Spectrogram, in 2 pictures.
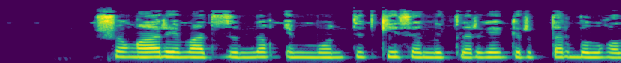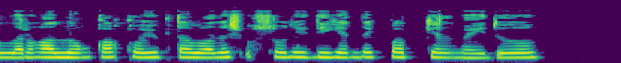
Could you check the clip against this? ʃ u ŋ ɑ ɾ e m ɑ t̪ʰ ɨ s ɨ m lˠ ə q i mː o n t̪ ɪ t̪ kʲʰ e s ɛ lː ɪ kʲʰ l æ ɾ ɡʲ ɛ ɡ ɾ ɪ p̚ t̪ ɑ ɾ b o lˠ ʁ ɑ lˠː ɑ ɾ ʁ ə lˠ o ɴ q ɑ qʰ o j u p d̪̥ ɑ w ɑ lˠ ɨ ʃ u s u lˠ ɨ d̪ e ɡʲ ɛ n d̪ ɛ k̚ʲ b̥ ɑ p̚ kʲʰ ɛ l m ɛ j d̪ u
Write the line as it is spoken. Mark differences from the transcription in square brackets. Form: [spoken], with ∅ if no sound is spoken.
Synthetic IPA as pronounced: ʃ u ŋ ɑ ɾ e m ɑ t̪ʰ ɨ [z] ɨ m lˠ ə q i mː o n t̪ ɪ t̪ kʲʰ e s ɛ lː ɪ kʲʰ l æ ɾ ɡʲ ɛ ɡ ɾ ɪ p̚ t̪ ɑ ɾ b o lˠ ʁ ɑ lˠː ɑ ɾ ʁ [ɑ] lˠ o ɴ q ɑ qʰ o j u p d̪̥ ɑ w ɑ lˠ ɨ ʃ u s u lˠ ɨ d̪ e ɡʲ ɛ n d̪ ɛ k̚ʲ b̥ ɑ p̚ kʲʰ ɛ l m ɛ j d̪ u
